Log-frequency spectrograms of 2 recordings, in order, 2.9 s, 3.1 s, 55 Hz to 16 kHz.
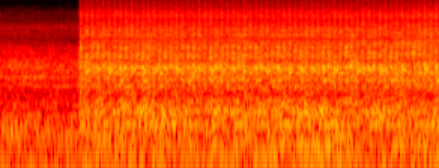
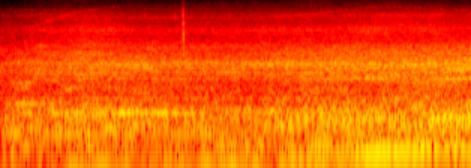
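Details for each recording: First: Mahindra Scorpio diesel running with harsh busy clatter and rough tak-tak tapping; opened up, No. 1 connecting rod bearing found seized with heavy play; rod knock. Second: Mahindra Scorpio diesel after repairing a seized, loose number-one connecting rod bearing without an engine rebuild: steady, even idle with no tapping or knocking; normal idle after repair.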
